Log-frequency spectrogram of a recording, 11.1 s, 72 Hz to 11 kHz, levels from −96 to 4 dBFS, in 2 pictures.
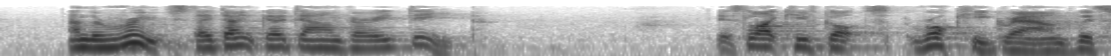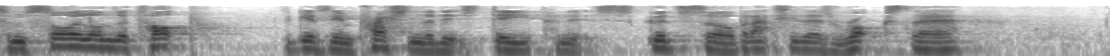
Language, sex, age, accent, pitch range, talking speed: English, male, 40-59, British, 110-155 Hz, 205 wpm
